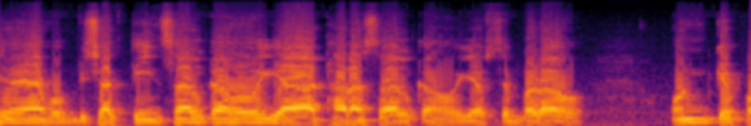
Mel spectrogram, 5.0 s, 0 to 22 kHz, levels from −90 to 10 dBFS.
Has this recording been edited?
no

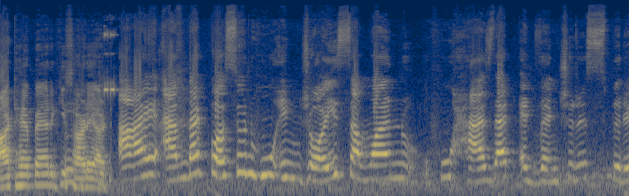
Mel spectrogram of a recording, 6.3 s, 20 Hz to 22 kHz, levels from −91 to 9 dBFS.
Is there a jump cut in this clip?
yes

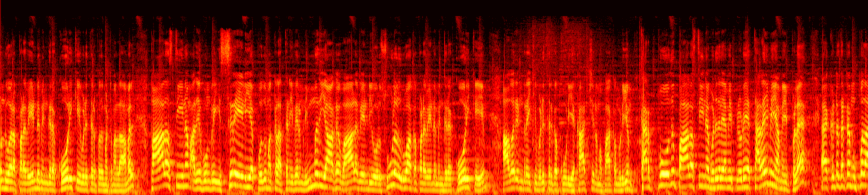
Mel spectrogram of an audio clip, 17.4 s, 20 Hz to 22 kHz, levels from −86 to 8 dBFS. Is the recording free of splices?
no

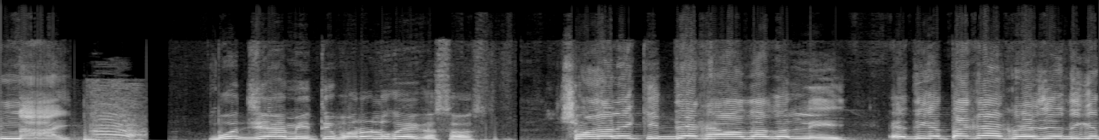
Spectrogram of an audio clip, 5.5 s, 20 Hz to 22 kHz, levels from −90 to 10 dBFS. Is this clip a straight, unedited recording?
no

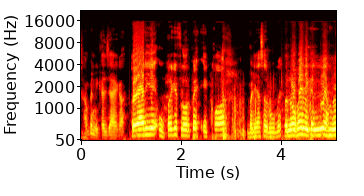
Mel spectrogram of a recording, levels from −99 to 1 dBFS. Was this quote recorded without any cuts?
no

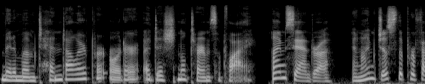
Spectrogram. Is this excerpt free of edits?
no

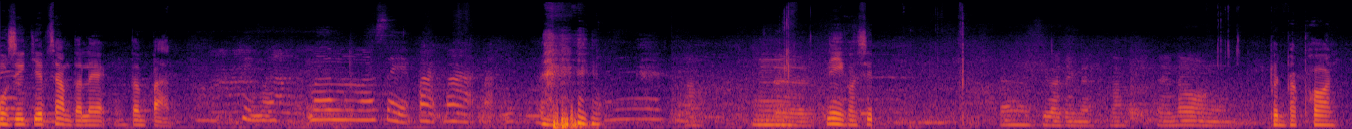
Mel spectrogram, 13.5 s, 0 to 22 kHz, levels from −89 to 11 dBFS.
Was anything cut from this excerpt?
yes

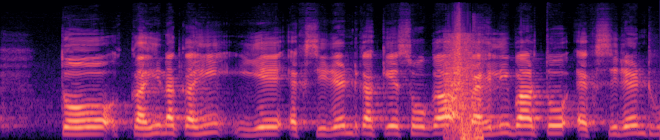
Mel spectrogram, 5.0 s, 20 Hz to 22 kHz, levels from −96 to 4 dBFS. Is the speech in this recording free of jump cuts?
no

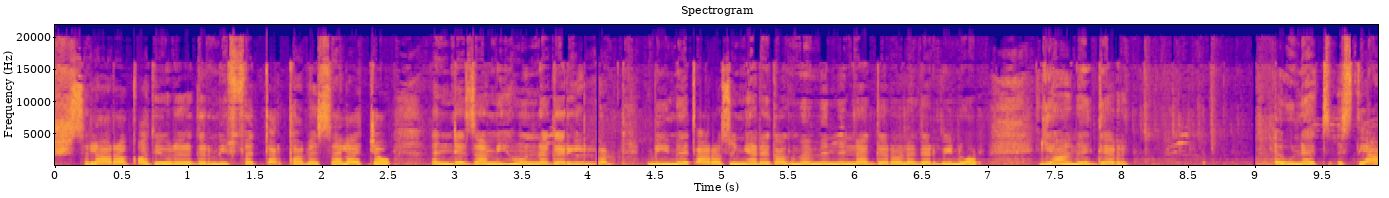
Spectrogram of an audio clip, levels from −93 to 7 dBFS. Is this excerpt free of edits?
yes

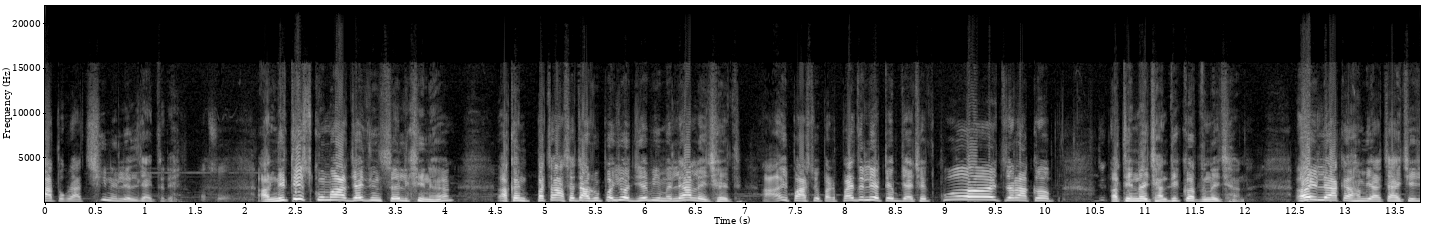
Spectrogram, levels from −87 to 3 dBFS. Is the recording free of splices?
yes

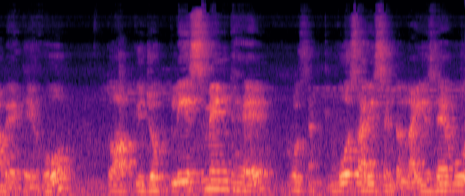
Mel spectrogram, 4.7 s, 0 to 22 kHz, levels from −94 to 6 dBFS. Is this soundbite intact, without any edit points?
yes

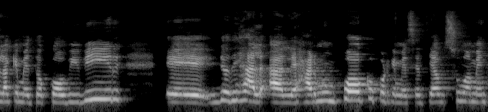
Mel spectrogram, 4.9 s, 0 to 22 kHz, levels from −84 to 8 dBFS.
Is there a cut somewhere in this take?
no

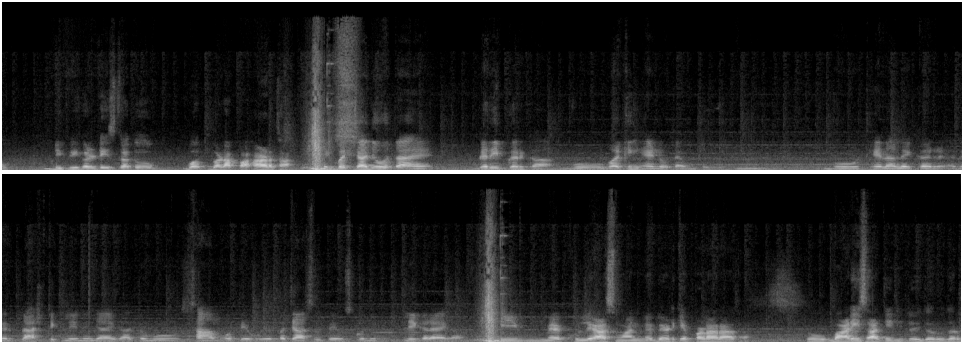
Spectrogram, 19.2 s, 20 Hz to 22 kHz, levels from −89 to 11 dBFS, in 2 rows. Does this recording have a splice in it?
yes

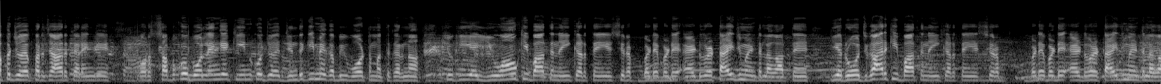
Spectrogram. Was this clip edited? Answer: no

